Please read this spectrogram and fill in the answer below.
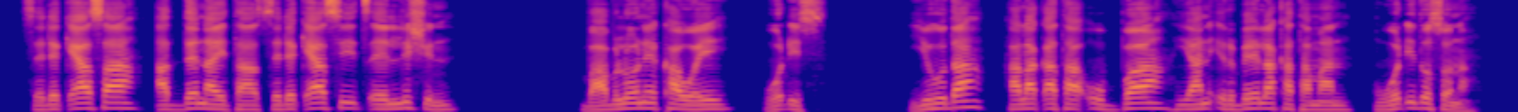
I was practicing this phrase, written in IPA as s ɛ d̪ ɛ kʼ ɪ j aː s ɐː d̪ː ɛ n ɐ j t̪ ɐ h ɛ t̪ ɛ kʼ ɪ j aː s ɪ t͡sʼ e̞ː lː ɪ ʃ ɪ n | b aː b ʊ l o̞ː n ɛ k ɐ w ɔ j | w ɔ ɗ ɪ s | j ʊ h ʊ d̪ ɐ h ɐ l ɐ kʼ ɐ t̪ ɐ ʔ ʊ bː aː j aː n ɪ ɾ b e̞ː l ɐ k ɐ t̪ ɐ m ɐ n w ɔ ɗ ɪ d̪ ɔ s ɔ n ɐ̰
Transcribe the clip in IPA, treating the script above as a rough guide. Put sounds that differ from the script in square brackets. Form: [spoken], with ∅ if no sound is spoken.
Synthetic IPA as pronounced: s ɛ d̪ ɛ kʼ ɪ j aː s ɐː d̪ː ɛ n ɐ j t̪ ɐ [s] ɛ [d̪] ɛ kʼ ɪ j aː s ɪ t͡sʼ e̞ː lː ɪ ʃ ɪ n | b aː b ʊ l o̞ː n ɛ k ɐ w ɔ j | w ɔ ɗ ɪ s | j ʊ h ʊ d̪ ɐ h ɐ l ɐ kʼ ɐ t̪ ɐ ʔ ʊ bː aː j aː n ɪ ɾ b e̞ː l ɐ k ɐ t̪ ɐ m ɐ n w ɔ ɗ ɪ d̪ ɔ s ɔ n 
